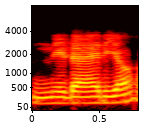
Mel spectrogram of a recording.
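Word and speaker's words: Cnidaria: ठीक है, तो here protozoa, second one is Porifera, third one इज निडायरिया, C silent है।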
